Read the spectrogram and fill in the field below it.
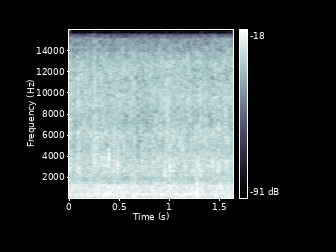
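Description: Steady, heavy rain falls continuously close by, a dense even wash of drops with no voices or other sounds.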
